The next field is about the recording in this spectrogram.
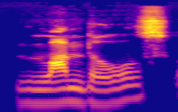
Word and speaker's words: Landels: So it's J-O-N-N-Y. And my name, Landels, although rhyming with candles, is spelled L-A-N-D-E-L-S. So it's an E-L-S rather than L-E-S.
